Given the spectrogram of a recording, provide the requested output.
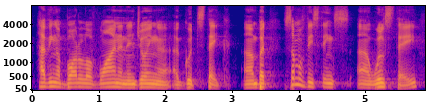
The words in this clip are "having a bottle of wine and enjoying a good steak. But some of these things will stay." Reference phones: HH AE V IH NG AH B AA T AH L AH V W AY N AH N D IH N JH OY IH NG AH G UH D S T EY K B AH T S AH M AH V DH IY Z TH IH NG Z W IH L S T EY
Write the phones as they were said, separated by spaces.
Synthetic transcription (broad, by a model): HH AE V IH NG AH B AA T L AH V W AY N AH N IH N JH OY IH NG AH G UH D S T EY K B AH T S AH M AH V DH IY Z TH IH NG Z W IH L S T EY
